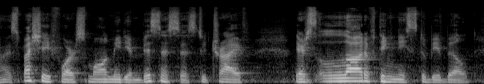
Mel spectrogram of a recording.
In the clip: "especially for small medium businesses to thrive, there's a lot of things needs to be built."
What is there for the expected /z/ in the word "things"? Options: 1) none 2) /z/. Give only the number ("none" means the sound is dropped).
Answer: 1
